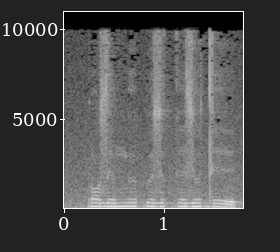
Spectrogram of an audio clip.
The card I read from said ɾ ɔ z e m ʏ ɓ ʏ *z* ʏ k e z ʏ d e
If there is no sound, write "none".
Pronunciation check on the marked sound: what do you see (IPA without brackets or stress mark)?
z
